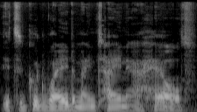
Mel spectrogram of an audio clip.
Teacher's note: The T in the to becomes a D. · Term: assimilation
